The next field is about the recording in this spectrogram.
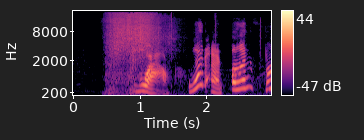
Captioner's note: transition whooshes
